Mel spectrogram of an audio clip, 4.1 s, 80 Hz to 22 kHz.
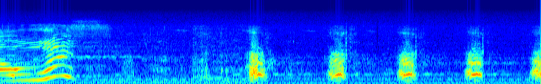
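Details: Footage of German Shepherd Lord v. Gleisdreieck, DDR, taken off a TV screen and dated 1995: a brief rising-and-falling tonal voice-like sound opens, then five evenly spaced barks follow about every half second.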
